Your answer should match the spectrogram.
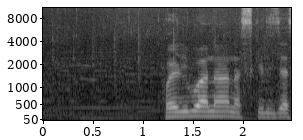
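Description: A short pause with faint steady background hiss, then about a second in a man's voice holding one long, level vowel sound, like a drawn-out hesitation.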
